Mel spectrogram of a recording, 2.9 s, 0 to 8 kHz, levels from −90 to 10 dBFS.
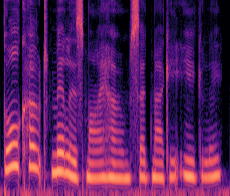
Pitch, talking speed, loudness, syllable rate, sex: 215 Hz, 165 wpm, -17 LUFS, 4.7 syllables/s, female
